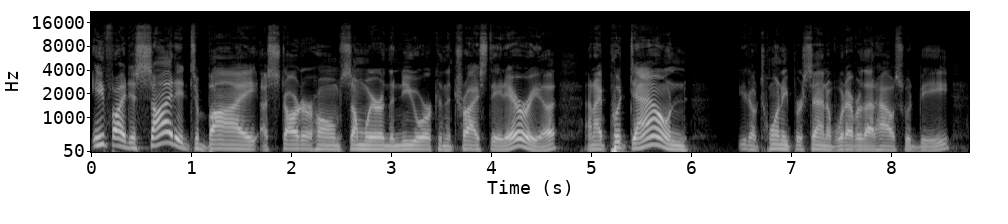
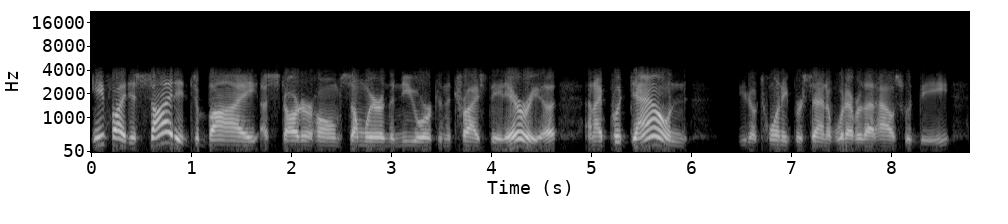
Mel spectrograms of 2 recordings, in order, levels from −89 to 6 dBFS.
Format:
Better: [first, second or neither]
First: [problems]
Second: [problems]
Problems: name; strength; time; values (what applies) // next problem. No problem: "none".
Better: first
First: none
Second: phone-call audio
